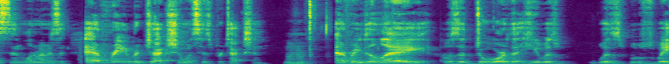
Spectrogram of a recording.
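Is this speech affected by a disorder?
No.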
